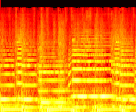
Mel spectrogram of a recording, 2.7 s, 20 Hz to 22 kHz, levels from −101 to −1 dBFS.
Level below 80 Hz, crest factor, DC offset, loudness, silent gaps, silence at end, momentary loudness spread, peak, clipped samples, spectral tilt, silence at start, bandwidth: -28 dBFS; 12 dB; under 0.1%; -13 LUFS; none; 0 s; 4 LU; 0 dBFS; under 0.1%; -5 dB/octave; 0 s; 16.5 kHz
